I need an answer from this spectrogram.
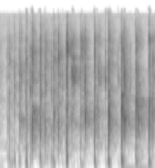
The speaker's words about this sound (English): I think it's let's celebrate the man's life. Yeah. And you know, golf clap to Mr. Von Sydow.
